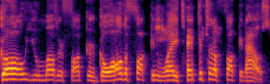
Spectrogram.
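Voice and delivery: put-on, acted-out scream. Retelling what you screamed after a pick six, retelling own scream. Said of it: "I actually screamed".

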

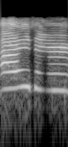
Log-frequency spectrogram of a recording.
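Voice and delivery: lightly camp voice, very high pitch. Imitating how an author talks: slightly camp voice. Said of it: "he talks a bit like a kinda slightly".

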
